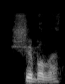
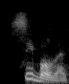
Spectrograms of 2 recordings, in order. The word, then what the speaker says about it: Shibboleth: They didn't pronounce a shin right, so vayomerulo. Here, let's look at it in English. They said to him, say Shibboleth, say Shibboleth, but he said Siboleth.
